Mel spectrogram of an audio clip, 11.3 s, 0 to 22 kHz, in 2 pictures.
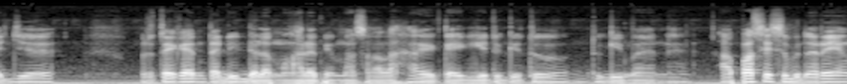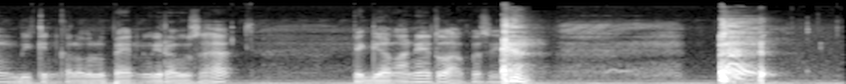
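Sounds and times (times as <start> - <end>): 
speech: 0.0 - 9.6, 10.4 - 10.8
low room hum: 0.0 - 11.2
person coughing harshly: 9.0 - 9.4, 10.4 - 11.0.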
